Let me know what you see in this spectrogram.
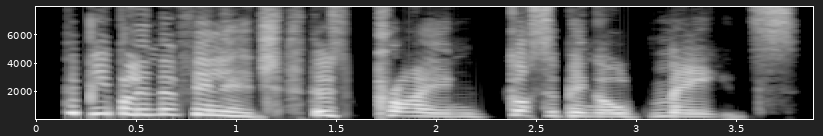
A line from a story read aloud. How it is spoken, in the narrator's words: Clarice said sharply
